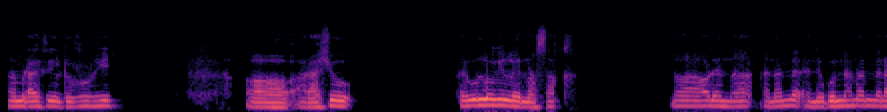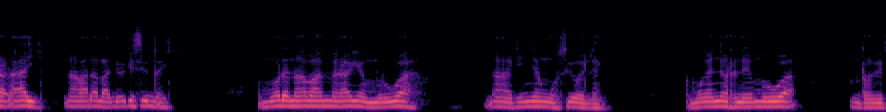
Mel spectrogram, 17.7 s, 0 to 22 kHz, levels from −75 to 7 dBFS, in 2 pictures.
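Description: At 4.17 to 4.35 s there's a short stall from a late packet: the buffer ran dry, so about 60 ms of the last sound gets stretched, then resumes with nothing lost.

Right after, at 4.52 to 4.56 s, a short concealed packet loss: 20 ms never arrived, and the receiver papered over it, leaving a quick smear or wobble in the speech.

From 4.66 to 10.13 s comes a call bitrate drop, 32 kbps down to 12 kbps, with bandwidth falling from 20 kHz to 8 kHz. The speech goes muffled and rough, bottoming out for about 2.7 s.

Inside that, at 9.04 to 9.80 s, there's a jitter buffer speed-up: it trimmed around 70 ms of pitch periods, so the speech runs at 108% speed, same pitch but hurried.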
